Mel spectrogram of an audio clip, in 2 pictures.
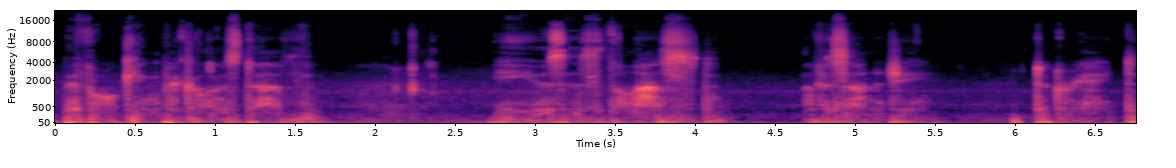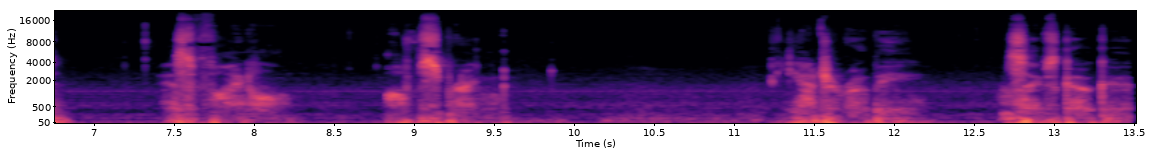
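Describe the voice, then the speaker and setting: Slow whispering male ASMR host. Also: pushed and bright, rough recording. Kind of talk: whispered ASMR, reading episode summaries and chatting to viewers.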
